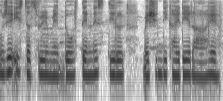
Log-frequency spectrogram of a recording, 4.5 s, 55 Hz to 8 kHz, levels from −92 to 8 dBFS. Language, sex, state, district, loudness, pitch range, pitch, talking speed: Hindi, female, Arunachal Pradesh, Papum Pare, -19 LUFS, 200-215 Hz, 205 Hz, 160 wpm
